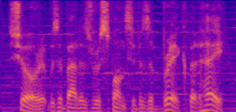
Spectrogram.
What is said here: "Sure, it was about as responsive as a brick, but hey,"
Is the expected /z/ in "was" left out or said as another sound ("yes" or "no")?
no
